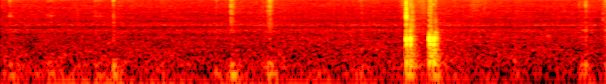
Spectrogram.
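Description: Handwork with a small knife and pineapple on a plastic cutting board: a few faint clicks, then two sharp knocks in quick succession about four seconds in, hard objects set down or struck on the board.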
